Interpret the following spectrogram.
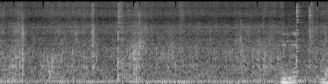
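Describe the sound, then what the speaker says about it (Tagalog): A spoon scrapes and stirs pork liver in a sizzling pan, with soft, irregular clatters and a gentle frying hiss, close by and fairly loud, ending in a few heavier knocks. "Haluin lang natin."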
